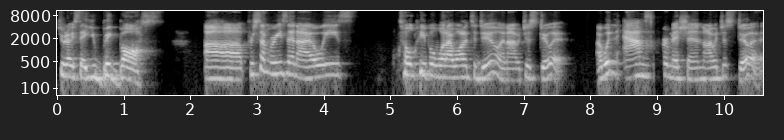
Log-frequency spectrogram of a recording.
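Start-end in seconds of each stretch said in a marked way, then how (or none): 0.4-1.5 put-on mimicked thick, heavy Polish accent. Mimicking a grandmother calling her grandchild, in a heavy polish accent. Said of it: "she spoke with a heavy Polish accent, so I'm going to try to mock it or mimic it".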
